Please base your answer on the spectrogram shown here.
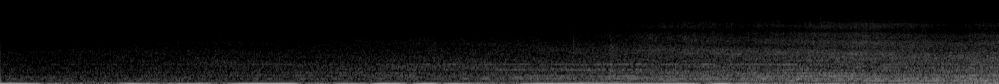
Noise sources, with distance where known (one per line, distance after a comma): unidentified powered saw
